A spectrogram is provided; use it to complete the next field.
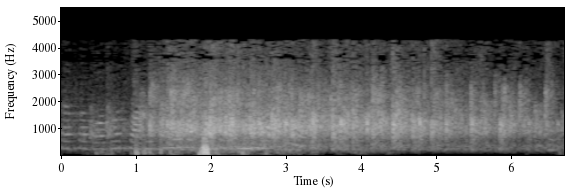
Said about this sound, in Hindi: तालियां बजती रहे, बजाना।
